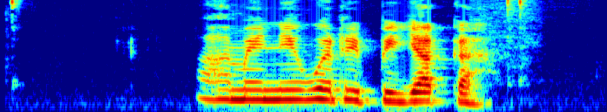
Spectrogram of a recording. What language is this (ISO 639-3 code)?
tar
